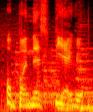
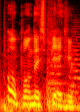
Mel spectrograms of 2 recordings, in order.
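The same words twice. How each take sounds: First: It is said in a southern French accent. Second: It is said in a neutral French accent.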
